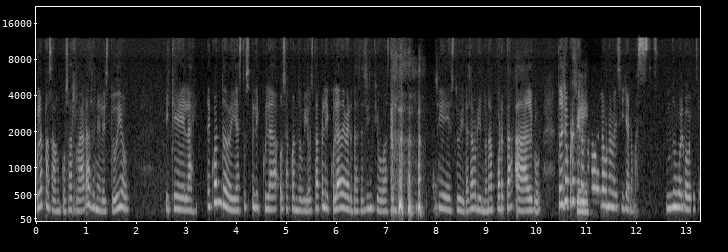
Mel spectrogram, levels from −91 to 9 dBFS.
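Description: From 7.29 to 8.0 s the speech drops sharply, sinking by about 30 dB at its deepest. This is likely speech suppressed in double talk: with both sides talking at once, the echo canceller could not tell this talker from loudspeaker echo and turned everything down. Right at the end of that dip, from 7.98 to 8.06 s, a faint copy of the voice trails 175 ms behind, about 25 dB below the speech. That is likely an echo leak, where one side's canceller failed to remove all of its loudspeaker sound from its microphone and sent the remainder back. The same suppression returns from 10.92 to 11.32 s, shallower at about 20 dB, again likely because both sides spoke over each other.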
